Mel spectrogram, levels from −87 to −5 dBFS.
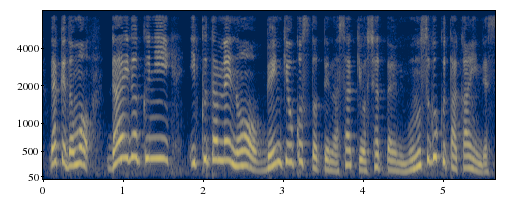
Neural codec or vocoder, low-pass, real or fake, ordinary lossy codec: codec, 16 kHz in and 24 kHz out, 1 kbps, XY-Tokenizer; 7.2 kHz; fake; none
